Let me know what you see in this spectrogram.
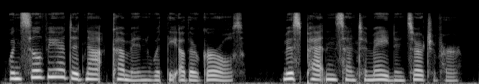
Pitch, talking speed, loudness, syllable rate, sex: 225 Hz, 240 wpm, -18 LUFS, 5.3 syllables/s, female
